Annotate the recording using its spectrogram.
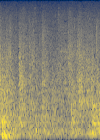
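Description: Footsteps tread on a hard floor nearby.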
